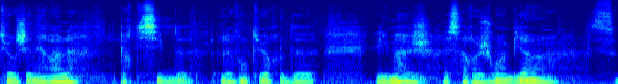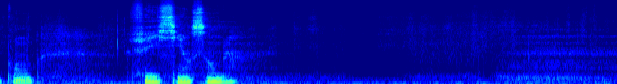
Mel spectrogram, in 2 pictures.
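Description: Paper rustles as a man handles it.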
